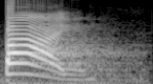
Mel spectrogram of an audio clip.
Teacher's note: ou ir vou falar novamente pai então vocês vão observar que o som mais forte é da vogal a que é uma vogal base · o som mais forte é da vogal A, que é uma vogal base, certo? O som do I aparece bem pequenininho. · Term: semivogal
